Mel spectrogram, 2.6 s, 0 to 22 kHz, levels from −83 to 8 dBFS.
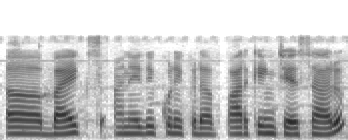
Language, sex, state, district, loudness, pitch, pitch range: Telugu, female, Andhra Pradesh, Annamaya, -17 LUFS, 190 Hz, 180-200 Hz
